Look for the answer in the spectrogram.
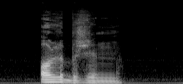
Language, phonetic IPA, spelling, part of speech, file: Polish, [ˈɔlbʒɨ̃m], olbrzym, noun, Pl-olbrzym.ogg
